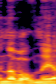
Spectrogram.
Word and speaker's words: Navalny: den russiske opposisjonspolitikeren Navalny. Er det sånn man uttaler det? – Ja, jeg er ikke så veldig god på russisk, men jeg tror vi sier Aleksej Navalny, ja. Eh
